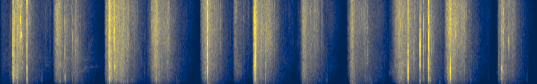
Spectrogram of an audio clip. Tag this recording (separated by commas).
Walk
